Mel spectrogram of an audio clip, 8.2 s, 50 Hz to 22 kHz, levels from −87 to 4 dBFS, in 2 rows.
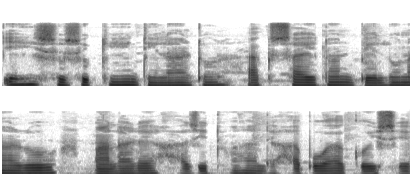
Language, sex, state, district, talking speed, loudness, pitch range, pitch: Assamese, male, Assam, Sonitpur, 105 wpm, -17 LUFS, 110-120 Hz, 115 Hz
